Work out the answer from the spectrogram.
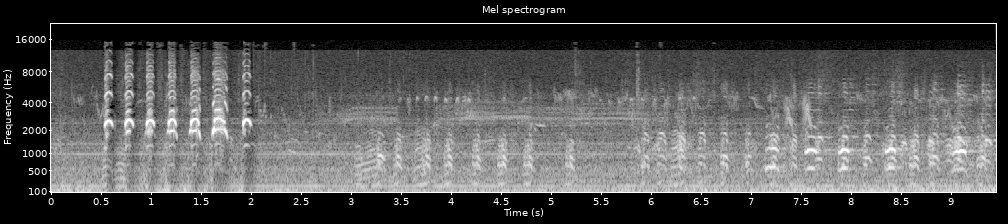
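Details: At a Charlo, Montana nest on 28 September 2023, 17:45, an osprey gives six loud, piercing, high whistled chirps in quick succession. Softer, lower honking calls from other birds continue afterwards.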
